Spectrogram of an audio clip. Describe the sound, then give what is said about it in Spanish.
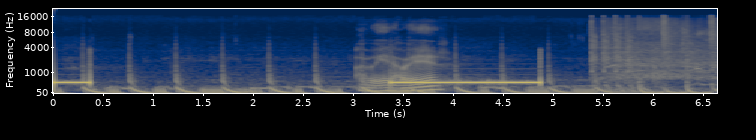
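A phone line sounds a steady electronic tone as a number is redialed to call someone back, then a longer ringing tone mid-clip, with rapid clicks and brief speech around it, ending in a burst of noisy chatter. “¿Le damos a rellamada? ¿Puede super? Lo llamamos de vuelta.”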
